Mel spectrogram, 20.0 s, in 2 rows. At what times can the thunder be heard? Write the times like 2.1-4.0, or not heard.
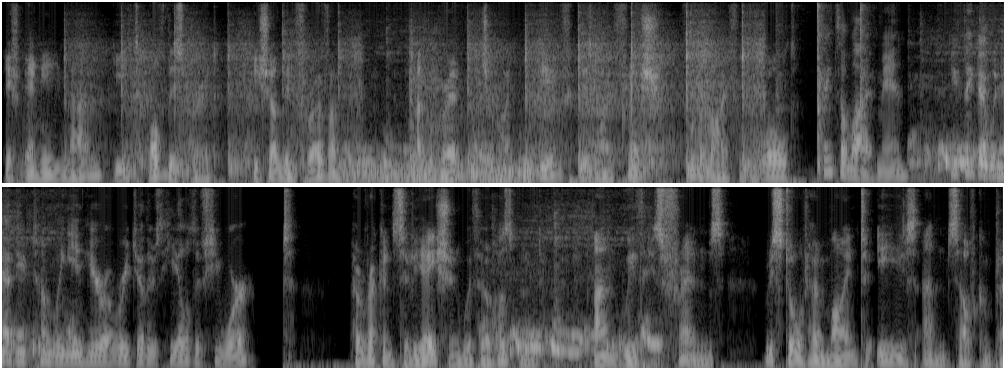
3.3-5.3.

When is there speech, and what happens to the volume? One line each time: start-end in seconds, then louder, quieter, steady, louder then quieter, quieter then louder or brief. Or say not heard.
0.0-19.9 steady.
